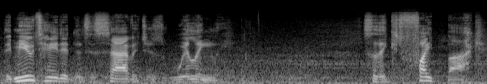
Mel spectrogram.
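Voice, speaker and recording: Slow deliberate male explainer, played by a man, calm and analytical, loud game ambience. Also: mid-range voice, background noise, lightly acted. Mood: measured. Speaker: game character. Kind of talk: video game cutscene acting.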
